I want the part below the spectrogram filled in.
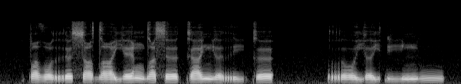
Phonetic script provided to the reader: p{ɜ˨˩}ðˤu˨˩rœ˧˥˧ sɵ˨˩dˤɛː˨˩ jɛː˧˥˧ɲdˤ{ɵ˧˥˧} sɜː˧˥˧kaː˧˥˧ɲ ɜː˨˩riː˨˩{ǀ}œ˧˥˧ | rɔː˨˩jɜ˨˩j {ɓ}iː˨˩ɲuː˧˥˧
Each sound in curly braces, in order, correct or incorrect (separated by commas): incorrect, correct, incorrect, incorrect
